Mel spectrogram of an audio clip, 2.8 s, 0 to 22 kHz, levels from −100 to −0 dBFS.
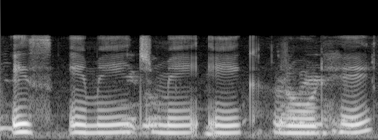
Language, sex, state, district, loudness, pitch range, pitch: Hindi, female, Madhya Pradesh, Bhopal, -16 LUFS, 210-225 Hz, 215 Hz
